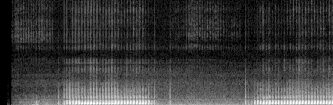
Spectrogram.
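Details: Domestic cat purring in a steady, low, rattling buzz, with two loud breath-cycle surges separated by a quieter, softer stretch.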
